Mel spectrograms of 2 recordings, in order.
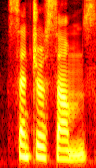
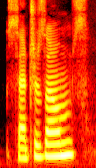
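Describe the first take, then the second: First: The final syllable sounds like 'sums'. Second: The final syllable sounds like 'somes'. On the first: The speaker calls it wrong. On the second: The speaker calls it right.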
